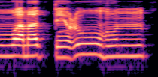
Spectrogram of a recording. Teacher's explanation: واو ساکن سے پہلے پیش ہے، حروف مدہ واو ہے، ایک الف کے برابر کھینچنا ہے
